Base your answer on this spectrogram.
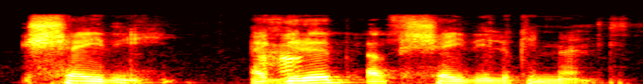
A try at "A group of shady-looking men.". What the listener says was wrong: Exactly.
